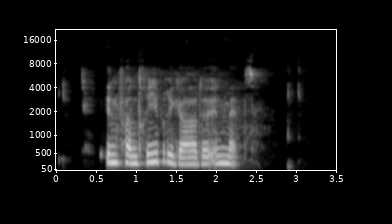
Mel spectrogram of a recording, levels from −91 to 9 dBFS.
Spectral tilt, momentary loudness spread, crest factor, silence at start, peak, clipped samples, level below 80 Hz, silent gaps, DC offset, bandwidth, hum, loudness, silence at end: -5.5 dB/octave; 12 LU; 16 dB; 0.6 s; -2 dBFS; under 0.1%; -68 dBFS; none; under 0.1%; 7.6 kHz; none; -17 LUFS; 1.05 s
